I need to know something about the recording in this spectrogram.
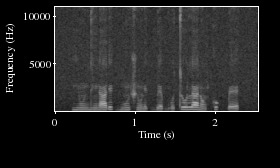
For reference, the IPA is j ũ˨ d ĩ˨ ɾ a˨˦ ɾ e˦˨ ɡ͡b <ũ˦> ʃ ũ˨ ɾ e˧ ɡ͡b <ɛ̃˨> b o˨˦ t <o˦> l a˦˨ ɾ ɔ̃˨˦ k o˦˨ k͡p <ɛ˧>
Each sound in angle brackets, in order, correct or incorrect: incorrect, incorrect, correct, incorrect

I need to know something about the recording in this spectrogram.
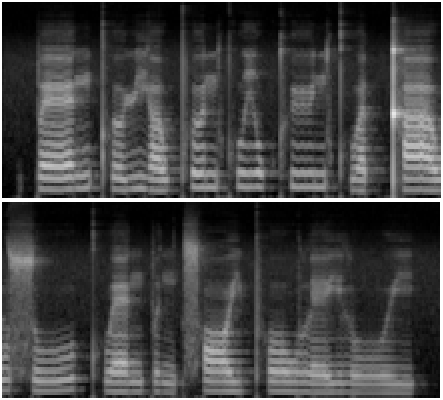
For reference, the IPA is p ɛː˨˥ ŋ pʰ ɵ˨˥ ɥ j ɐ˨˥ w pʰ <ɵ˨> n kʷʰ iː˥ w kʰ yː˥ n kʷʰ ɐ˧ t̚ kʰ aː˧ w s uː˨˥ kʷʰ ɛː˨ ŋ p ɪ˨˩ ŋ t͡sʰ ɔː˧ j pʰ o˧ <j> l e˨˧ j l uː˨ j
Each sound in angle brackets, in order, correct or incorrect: incorrect, incorrect

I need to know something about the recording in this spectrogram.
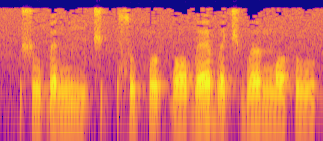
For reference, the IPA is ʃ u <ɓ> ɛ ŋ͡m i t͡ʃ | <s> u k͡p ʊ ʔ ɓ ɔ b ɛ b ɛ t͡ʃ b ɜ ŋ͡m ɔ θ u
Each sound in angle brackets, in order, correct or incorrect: correct, correct

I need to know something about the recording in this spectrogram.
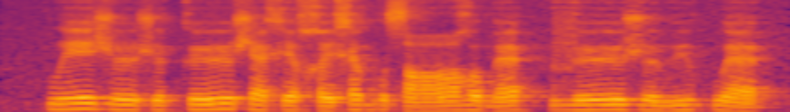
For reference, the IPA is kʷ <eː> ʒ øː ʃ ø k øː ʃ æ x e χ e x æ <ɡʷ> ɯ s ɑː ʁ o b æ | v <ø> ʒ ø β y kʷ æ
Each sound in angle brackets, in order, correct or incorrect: correct, correct, incorrect

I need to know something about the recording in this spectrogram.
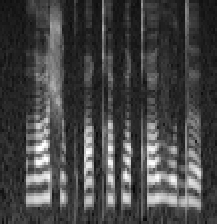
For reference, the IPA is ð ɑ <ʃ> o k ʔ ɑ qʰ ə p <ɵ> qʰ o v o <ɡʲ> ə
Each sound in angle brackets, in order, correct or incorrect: correct, incorrect, incorrect

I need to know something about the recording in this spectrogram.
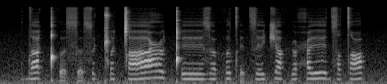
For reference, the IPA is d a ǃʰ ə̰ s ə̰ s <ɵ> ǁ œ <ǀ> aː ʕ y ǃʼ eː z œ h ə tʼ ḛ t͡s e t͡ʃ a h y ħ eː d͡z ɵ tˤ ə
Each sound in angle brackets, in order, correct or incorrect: correct, correct

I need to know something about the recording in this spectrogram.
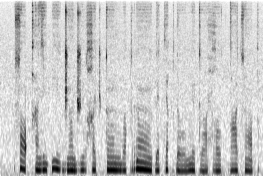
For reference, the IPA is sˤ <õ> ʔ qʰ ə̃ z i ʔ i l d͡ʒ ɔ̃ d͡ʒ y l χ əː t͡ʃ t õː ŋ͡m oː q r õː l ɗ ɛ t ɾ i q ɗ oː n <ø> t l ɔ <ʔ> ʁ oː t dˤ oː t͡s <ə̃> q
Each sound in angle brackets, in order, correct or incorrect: incorrect, correct, incorrect, incorrect

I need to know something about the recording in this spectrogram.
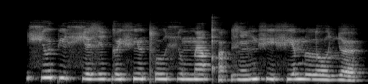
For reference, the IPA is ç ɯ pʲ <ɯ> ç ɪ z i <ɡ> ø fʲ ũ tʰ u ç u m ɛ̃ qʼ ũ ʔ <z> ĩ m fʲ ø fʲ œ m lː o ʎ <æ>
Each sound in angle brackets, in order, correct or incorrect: incorrect, correct, correct, incorrect

